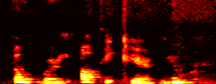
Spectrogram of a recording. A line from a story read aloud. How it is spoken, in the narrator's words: the servant whispered to the baby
